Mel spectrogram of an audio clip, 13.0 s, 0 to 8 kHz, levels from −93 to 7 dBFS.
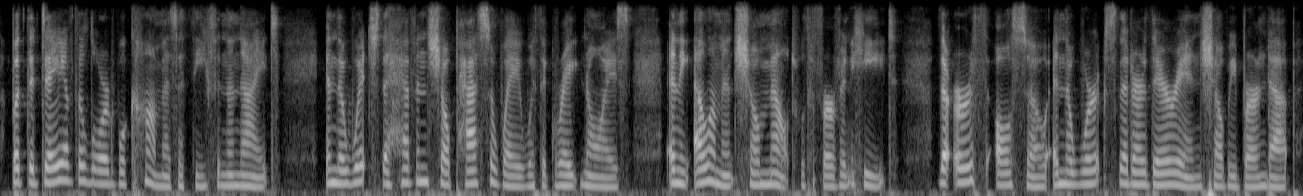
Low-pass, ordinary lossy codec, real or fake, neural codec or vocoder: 7.2 kHz; Opus, 24 kbps; real; none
